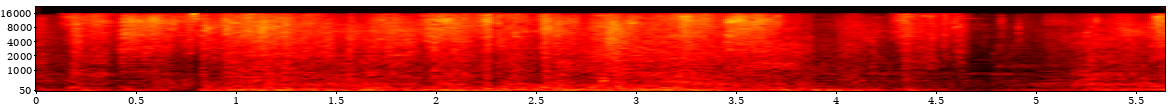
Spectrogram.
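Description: Weapons clash and spells whoosh in a fast fight.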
